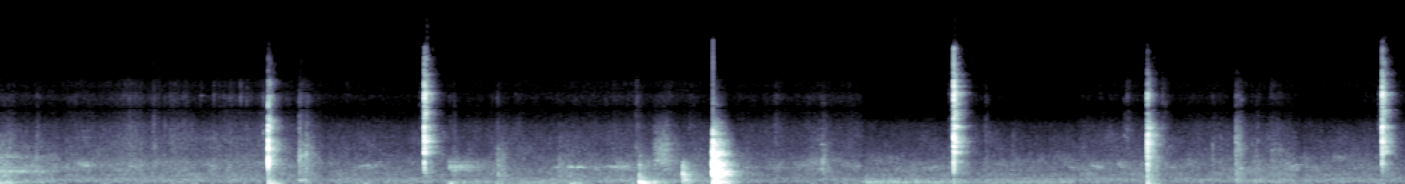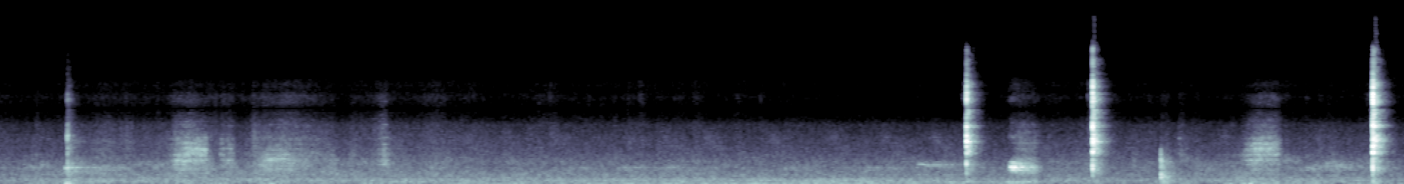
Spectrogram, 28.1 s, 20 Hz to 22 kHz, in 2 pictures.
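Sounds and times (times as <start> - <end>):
cutters snipping: 4.2 - 4.5, 9.4 - 9.9, 11.4 - 11.7, 13.8 - 14.0, 23.7 - 23.9, 25.0 - 25.2, 27.7 - 28.0.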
